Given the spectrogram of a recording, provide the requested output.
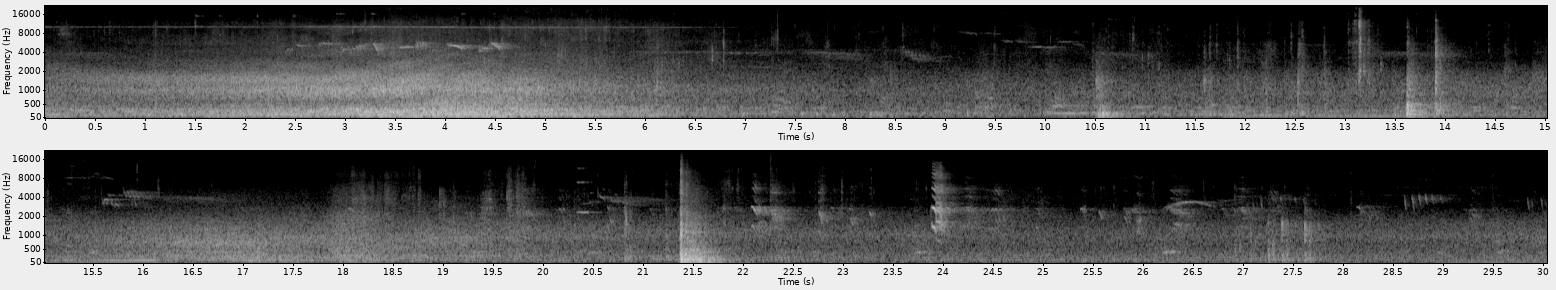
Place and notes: The Drive Westfield Drive Fernville Road Kenton Road Montague Avenue Wilson Gardens
Rotted gatepost
front wall pointing gone
dunnock singing
Electric van
delivering brown parcels
that are green
Gull cry ‘daw chack
bin thump
finch and electric van wheeze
